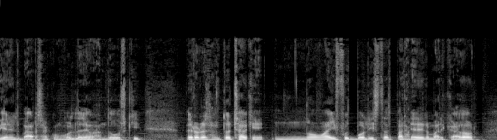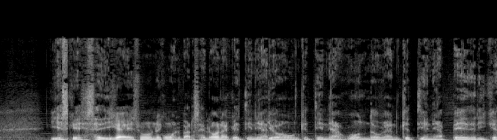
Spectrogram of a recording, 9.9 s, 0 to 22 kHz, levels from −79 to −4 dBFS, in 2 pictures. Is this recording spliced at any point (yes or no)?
yes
